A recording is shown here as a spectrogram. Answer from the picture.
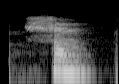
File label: "som", portuguese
